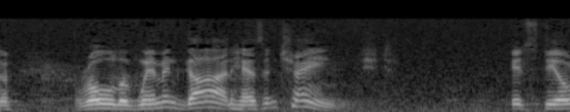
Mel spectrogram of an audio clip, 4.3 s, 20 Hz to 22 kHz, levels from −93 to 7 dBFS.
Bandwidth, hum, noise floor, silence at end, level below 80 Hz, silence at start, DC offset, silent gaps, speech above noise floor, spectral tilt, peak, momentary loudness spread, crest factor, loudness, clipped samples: 11.5 kHz; none; -56 dBFS; 0 s; -62 dBFS; 0 s; under 0.1%; none; 29 dB; -6 dB/octave; -10 dBFS; 16 LU; 18 dB; -28 LUFS; under 0.1%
